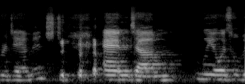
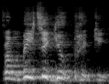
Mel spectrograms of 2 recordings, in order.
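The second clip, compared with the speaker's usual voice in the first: impression; 4 semitones higher, 6 dB louder than usual. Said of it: "I can, like, talk".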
